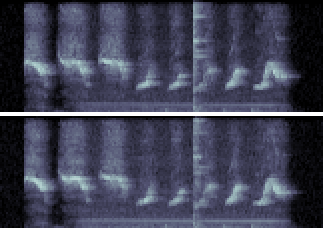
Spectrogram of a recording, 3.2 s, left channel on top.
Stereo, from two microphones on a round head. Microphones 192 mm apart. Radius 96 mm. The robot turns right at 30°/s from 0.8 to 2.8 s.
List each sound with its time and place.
0.2 s a bird: 45° left (ahead or behind), 2 m; by 2.9 s 10° right (ahead or behind), 2 m
1.9 s tapping: 70° left (ahead or behind), 1.3 m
